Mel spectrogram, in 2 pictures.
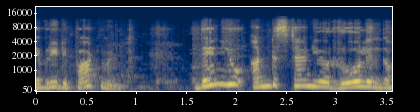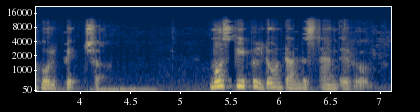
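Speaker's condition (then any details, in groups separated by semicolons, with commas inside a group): No condition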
